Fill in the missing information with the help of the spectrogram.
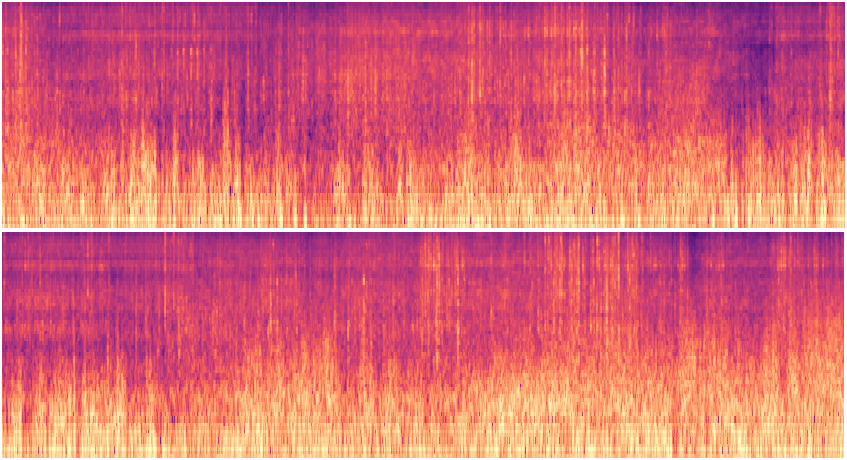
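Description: Wind buffeting the microphone of a camera on a downhill mountain bike descending a gravel trail at speed, with a steady rush of knobby tyres rolling over dirt and gravel and the bike chattering over small bumps.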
